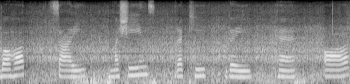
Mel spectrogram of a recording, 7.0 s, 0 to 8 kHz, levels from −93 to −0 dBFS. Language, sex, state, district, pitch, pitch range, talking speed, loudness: Hindi, female, Chandigarh, Chandigarh, 185 Hz, 180-200 Hz, 60 wpm, -15 LUFS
